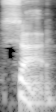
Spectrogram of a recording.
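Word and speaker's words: Shai: Not spelled with a Y. No, but S-H-A-I, but yeah, shy.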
